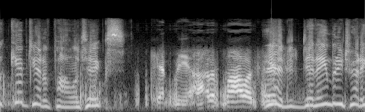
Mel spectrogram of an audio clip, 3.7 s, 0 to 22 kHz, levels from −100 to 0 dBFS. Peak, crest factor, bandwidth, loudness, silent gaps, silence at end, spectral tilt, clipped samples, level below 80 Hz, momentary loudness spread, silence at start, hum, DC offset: 0 dBFS; 16 dB; 11.5 kHz; -15 LUFS; none; 0 s; -2.5 dB/octave; under 0.1%; -64 dBFS; 9 LU; 0 s; none; under 0.1%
